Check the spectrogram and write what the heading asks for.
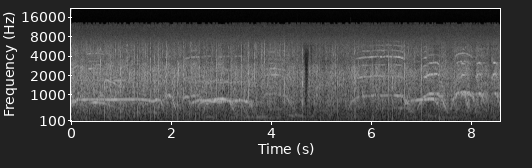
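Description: Studio audience applauding steadily, with a few long whooping cheers rising over the clapping.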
